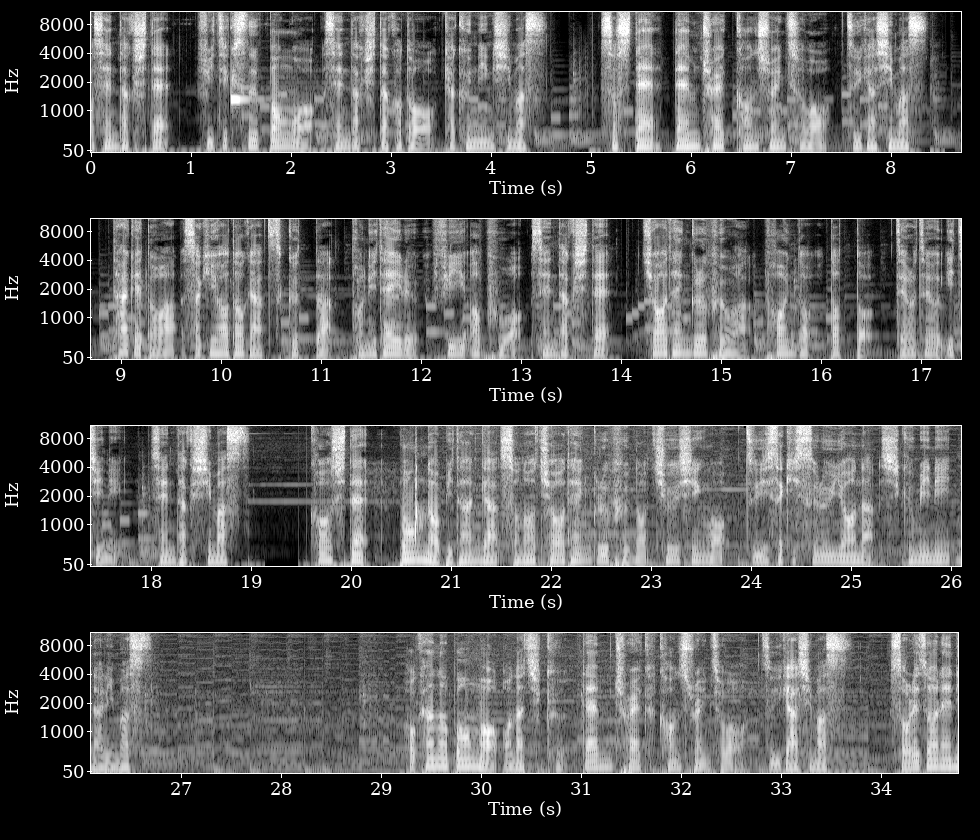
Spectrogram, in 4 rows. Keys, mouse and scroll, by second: 0.3 click, 5.6 click, 6.0-7.5 drag, 7.9-9.8 drag, 15.1-18.6 drag, 20.1-23.9 drag, 24.5 click, 25.4 click, 26.2 click, 27.0 click, 27.9 click, 28.7 click, 29.5 click, 29.9-31.8 drag, 33.2 shift+click, 33.7-34.6 drag.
